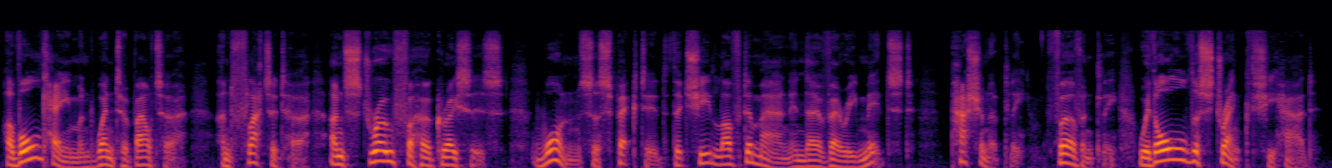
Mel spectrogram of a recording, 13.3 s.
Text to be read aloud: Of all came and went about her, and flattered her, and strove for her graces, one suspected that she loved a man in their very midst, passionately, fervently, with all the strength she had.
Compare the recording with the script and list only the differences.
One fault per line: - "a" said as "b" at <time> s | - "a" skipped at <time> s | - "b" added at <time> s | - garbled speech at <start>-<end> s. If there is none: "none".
none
